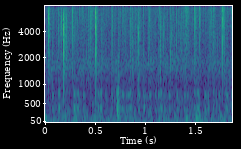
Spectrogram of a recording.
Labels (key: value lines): label: anthrophony, mechanical
recorder: SoundTrap 300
